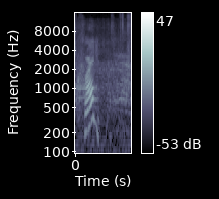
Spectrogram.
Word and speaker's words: Crump: Yeah, someone thought I said Trump, but it's Crump.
